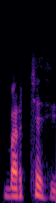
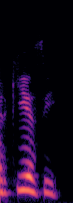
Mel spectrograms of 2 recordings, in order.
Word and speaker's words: Barchesi: Diputada Barchesi, ¿cierto? Sí. ¿Está bien pronunciado? Barquiesi.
